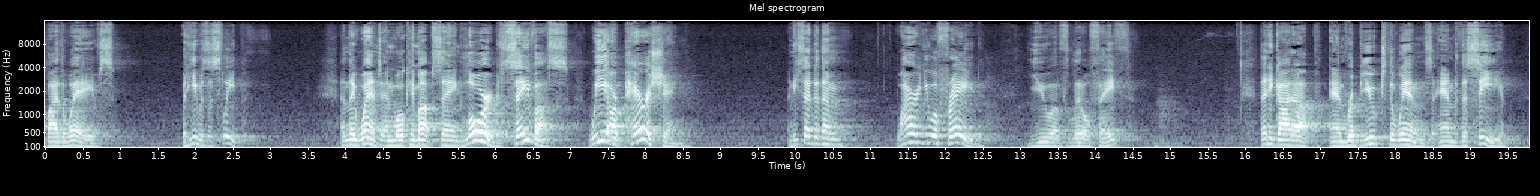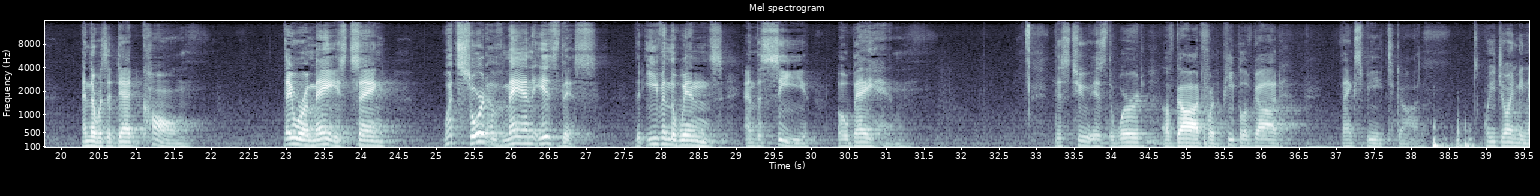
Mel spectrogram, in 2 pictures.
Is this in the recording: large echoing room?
yes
